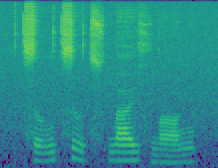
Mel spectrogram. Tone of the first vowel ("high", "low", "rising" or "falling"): rising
